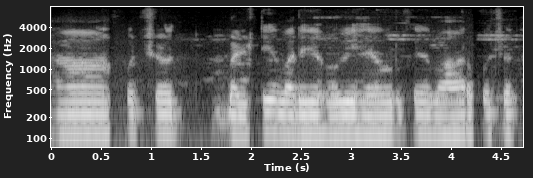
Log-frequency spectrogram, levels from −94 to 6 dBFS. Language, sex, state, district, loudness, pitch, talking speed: Hindi, male, Punjab, Fazilka, -15 LUFS, 110 Hz, 115 wpm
